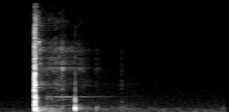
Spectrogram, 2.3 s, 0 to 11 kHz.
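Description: Single shot from a moderated .204 Ruger rifle (Howa M1500 with an MTC Viper sound moderator): one sharp crack, then a second sharp crack less than half a second later. A ringing tail fades out over about a second and a half.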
